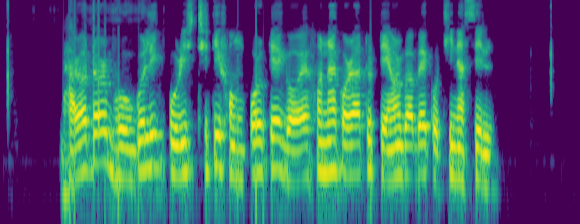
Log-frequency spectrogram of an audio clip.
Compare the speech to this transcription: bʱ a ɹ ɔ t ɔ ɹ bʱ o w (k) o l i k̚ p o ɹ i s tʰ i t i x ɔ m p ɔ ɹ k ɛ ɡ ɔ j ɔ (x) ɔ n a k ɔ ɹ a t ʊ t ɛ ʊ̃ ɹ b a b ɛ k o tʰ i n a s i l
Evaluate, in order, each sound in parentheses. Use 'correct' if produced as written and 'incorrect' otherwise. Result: incorrect: ɡ, correct

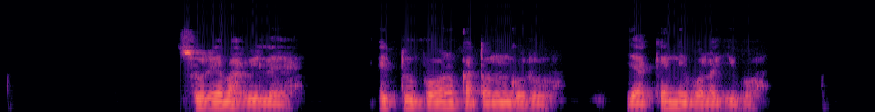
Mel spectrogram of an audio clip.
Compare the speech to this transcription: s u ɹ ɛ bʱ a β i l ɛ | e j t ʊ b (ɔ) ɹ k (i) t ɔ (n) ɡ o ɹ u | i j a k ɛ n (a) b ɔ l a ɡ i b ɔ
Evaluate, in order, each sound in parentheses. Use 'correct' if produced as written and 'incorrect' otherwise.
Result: correct, incorrect: a, correct, incorrect: i

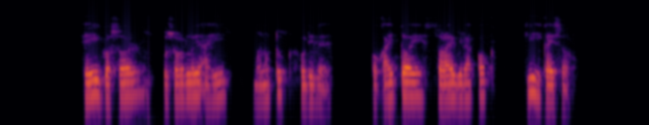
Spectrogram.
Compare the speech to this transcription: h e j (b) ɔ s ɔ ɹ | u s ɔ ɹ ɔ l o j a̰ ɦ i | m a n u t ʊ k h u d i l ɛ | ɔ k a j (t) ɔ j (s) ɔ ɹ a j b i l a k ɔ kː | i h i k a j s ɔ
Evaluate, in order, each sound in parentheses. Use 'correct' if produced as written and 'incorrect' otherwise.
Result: incorrect: ɡ, correct, correct

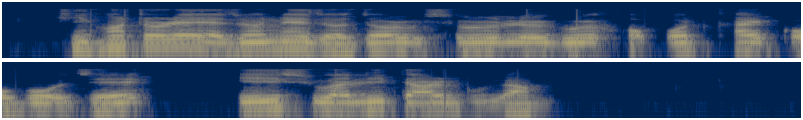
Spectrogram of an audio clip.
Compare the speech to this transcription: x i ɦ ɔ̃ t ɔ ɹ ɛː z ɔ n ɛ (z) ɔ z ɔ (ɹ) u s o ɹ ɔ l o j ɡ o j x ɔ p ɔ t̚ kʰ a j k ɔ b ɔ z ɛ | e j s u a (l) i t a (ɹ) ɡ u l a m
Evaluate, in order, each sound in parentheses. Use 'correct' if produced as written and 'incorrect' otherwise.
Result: correct, correct, correct, correct

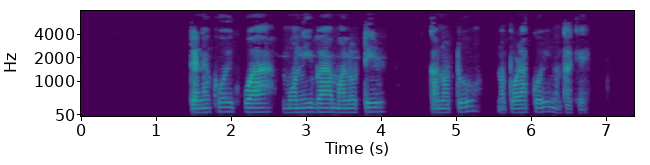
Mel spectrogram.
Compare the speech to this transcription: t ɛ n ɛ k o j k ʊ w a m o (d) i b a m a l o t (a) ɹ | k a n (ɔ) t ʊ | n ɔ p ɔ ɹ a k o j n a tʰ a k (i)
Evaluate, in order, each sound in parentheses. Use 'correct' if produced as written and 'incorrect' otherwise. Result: incorrect: n, incorrect: i, correct, incorrect: ɛ

